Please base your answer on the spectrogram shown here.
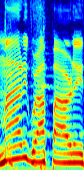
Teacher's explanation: tutto molto delicato, la T quasi non si sente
